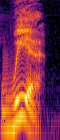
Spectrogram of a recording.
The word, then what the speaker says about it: Wear: You see, in America, you look at W-E-A-R, and it's where. But it's in the pronunciation of the proper river's name, it's where.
